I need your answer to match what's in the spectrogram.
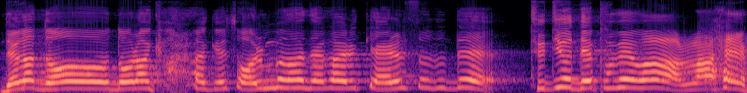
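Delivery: put-on giddy, overjoyed voice. Retelling Jacob's words to his bride, acting out Jacob's delight. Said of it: "야곱이 막 좋아가지고".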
